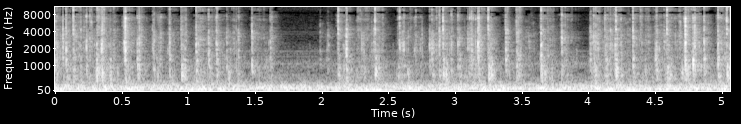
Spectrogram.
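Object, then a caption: Plastic computer keyboard. Two hands type rapidly with their fingertips on a black plastic ergonomic computer keyboard, producing dense, bright clicking keystrokes. The typing pauses briefly near the two-second mark, and a steady low hum sits underneath throughout.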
